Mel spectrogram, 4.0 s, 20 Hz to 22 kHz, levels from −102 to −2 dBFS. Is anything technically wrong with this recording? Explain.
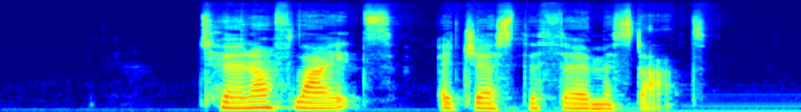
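Yes. From 2.45 s, right after "off lights", to the end, faint mains hum appears: power-line pickup adds a steady 50 Hz tone well below the speech, shown as a flat line at 50 Hz on a spectrogram.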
